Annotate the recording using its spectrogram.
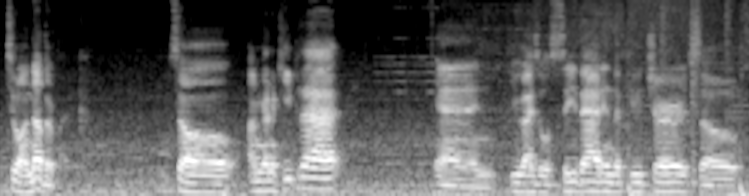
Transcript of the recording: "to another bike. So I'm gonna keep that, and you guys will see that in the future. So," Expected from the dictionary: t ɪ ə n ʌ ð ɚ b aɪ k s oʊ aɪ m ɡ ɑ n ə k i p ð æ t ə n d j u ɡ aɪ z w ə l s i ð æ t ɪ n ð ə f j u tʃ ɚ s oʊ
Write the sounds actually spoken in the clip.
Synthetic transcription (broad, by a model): t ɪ ə n ʌ ð ɚ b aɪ k s oʊ aɪ m ɡ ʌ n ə k i p ð æ t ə n j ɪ ɡ aɪ z w ə l s i ð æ t ɪ n ð ə f j u tʃ ɚ s oʊ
